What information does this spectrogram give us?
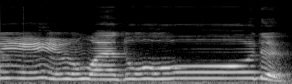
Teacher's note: دال کو واو کے ساتھ ملا کر واو کو ایک الف کے مقدار کھینچ کر پڑھیں گے۔ آخر میں حروف قلقلہ ہے، یہاں پر قلقلہ کریں گے۔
